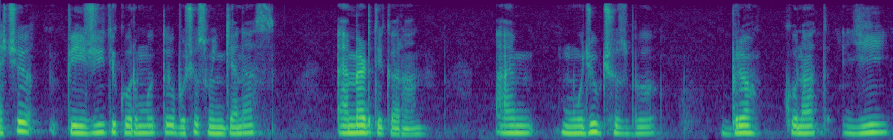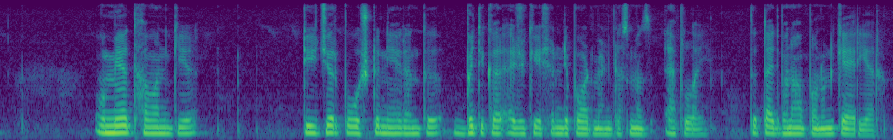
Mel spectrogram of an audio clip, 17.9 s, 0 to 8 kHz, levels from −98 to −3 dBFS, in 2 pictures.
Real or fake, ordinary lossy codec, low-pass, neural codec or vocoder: fake; none; 7.2 kHz; vocoder, 22.05 kHz, 80 mel bands, Vocos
